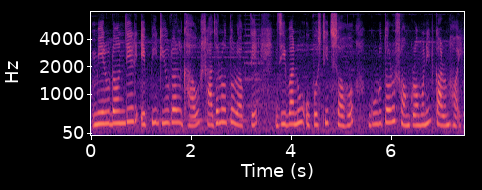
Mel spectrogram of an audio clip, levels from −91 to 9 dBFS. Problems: background sounds at intervals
